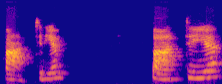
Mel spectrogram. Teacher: o som passa do mais baixo para o mais alto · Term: ditongo crescente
